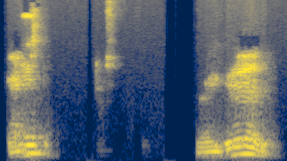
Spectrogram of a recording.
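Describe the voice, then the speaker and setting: Man moderator, brief casual cues, mid-pitched voice, dull distant recording. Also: lively intonation, unhurried. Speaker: competition moderator. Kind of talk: announcing scores.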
